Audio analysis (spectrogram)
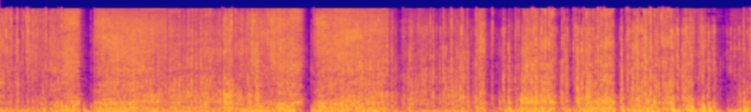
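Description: Long nails scratch across rows of plastic rhinestones, gems and pearls set on a cork tingle board. The result is a dense, continuous scratchy rasp with a bright crackly edge and a low rumble underneath, broken by brief gaps where the nails lift off.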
